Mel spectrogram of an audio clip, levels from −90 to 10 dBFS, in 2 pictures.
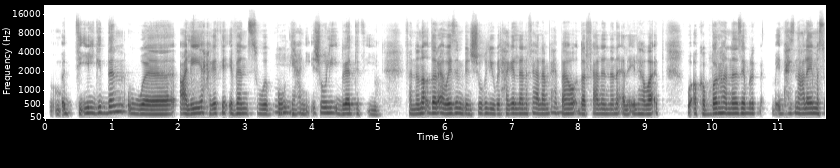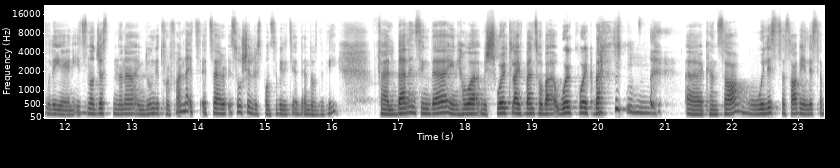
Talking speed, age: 210 wpm, 20-39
